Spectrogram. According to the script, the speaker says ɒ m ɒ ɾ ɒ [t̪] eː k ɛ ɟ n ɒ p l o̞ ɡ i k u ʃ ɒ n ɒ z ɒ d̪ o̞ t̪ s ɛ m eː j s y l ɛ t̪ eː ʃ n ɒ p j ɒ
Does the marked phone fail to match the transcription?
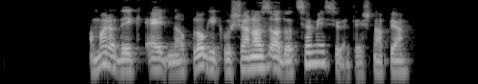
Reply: yes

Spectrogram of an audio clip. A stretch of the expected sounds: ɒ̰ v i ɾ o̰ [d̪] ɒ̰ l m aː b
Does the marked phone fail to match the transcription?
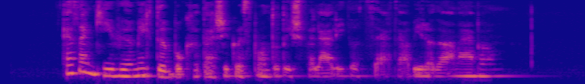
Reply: no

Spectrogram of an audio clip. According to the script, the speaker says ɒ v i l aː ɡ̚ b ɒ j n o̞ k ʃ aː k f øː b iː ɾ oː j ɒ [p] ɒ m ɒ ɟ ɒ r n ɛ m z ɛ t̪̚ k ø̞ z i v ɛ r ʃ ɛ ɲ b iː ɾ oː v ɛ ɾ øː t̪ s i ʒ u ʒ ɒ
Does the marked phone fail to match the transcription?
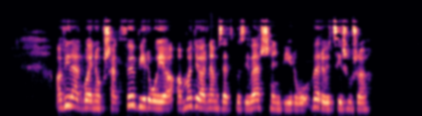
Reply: yes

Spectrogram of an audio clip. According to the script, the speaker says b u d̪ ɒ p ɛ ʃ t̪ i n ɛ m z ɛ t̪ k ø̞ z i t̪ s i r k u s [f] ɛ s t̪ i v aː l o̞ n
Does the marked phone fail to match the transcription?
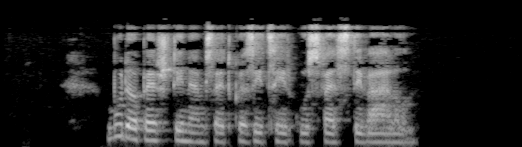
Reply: no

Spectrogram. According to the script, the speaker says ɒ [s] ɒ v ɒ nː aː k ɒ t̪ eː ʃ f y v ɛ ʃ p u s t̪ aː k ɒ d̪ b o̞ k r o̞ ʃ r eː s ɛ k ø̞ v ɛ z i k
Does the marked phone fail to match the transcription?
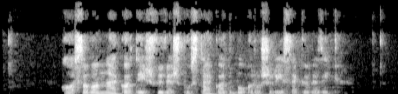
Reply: no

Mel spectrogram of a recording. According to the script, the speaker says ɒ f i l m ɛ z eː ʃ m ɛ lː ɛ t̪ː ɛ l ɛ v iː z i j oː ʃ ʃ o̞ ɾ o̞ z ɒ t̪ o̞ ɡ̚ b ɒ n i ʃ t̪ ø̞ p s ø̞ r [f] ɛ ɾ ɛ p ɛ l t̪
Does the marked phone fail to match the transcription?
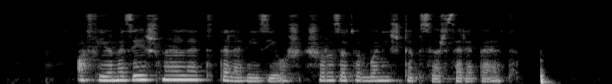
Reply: yes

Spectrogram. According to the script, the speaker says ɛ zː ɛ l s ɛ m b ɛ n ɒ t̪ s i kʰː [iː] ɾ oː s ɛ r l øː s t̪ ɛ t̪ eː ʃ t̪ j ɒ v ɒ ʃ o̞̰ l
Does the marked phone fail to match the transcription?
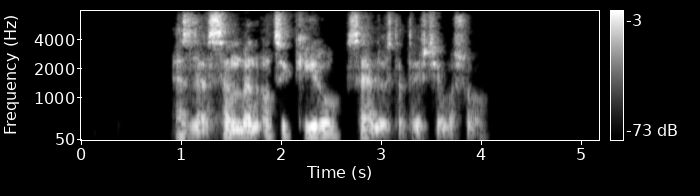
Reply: no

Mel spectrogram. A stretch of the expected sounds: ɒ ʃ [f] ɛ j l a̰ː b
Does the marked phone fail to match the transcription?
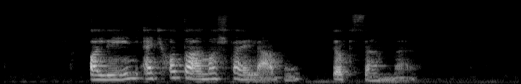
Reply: no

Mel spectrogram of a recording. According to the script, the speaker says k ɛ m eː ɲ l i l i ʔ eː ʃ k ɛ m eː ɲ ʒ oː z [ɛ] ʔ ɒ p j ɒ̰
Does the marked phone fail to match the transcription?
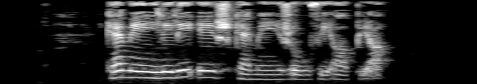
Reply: yes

